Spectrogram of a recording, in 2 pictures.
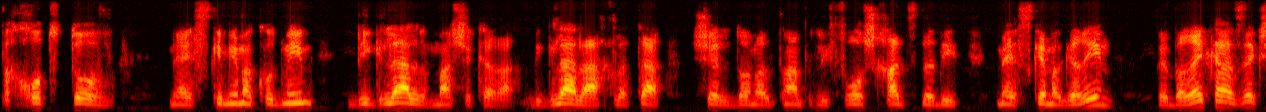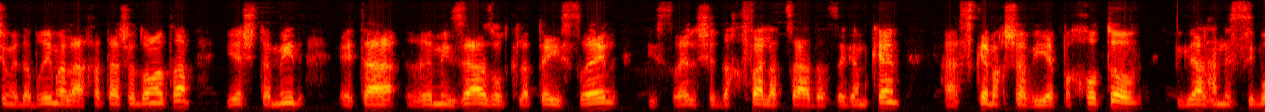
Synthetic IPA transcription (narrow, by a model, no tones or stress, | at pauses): paχo̞t̪ːo̞v | meaeskemimhako̞d̪mim | biɡlalmaʃe̞kaʁa̰biɡlalhaːχlata | ʃe̞ld̪o̞nald̪̚tʁamplifʁo̞ʃχad̪̚t͡sdadit̪ | meeske̞maɡaʁim | vebaʁe̞kaːze̞kʃe̞me̞dabʁimalaːχlat̪aʃeldonald̚t̪ʁamp | jeʃtamid̪ | ethaʁe̞mizaːzo̞t̪klape̞jisʁae̞l | isʁae̞lʃe̞daχfalat͡saːd̪aze̞ɡamke̞n | haeske̞maχʃavije̞paχo̞t̪ːo̞v | b̥iɡlalhanesib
